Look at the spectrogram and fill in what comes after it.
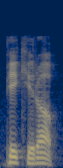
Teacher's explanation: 앞에 있는 T 발음이 약화돼서 pick it up 이런 식으로 연결돼서 발음이 되는 것입니다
